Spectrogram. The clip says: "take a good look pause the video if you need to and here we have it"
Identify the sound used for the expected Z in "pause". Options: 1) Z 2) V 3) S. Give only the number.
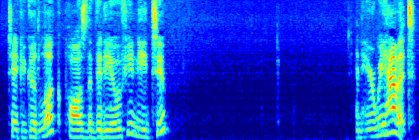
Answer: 1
